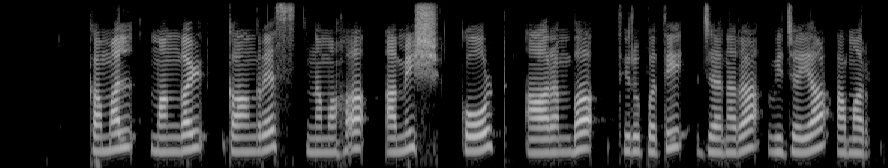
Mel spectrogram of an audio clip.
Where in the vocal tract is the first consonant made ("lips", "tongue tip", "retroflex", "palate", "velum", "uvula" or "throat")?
velum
